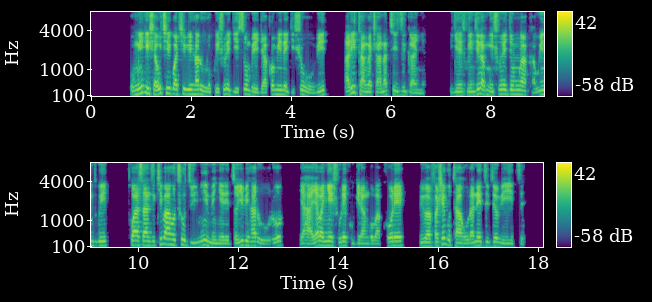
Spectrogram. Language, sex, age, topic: Rundi, male, 36-49, education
